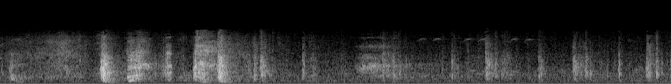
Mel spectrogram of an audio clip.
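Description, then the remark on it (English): Horses shift and move about as they are tethered to a couple of spruce saplings, hooves clopping and thudding irregularly on the ground, with soft scuffs and rustling between the steps and no talking. “We tethered our horses on a couple of spruce saplings, moved into the cave entrance.”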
